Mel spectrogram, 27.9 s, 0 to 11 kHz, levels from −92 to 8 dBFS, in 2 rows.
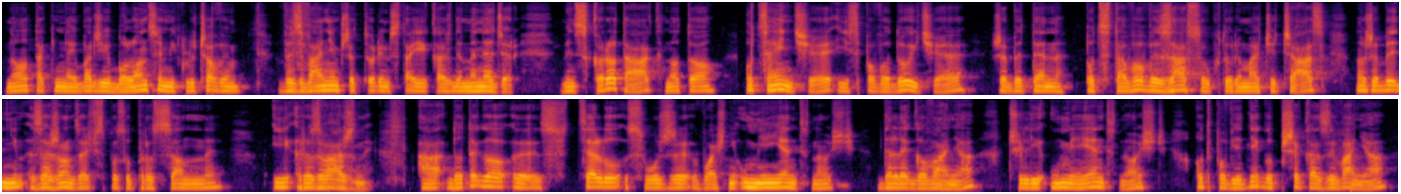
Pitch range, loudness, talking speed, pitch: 105-120 Hz, -17 LUFS, 105 wpm, 110 Hz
